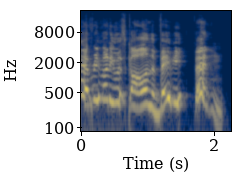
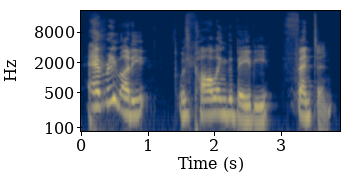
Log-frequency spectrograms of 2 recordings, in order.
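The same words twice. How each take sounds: First: High-pitched, helpless laughter through the words; laughing. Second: Measured retake, drawing out the name; composed re-read. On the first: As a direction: crack up while reading it out. Cracks up reading out text. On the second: Rereads text after cracking up. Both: Real, not acted.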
